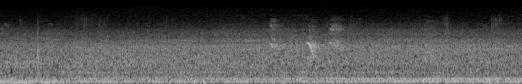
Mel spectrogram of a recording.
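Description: A motorcycle engine running at idle, its low hum dropping away about half a second in, over a steady traffic hum. Birds chirp briefly about three seconds in.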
